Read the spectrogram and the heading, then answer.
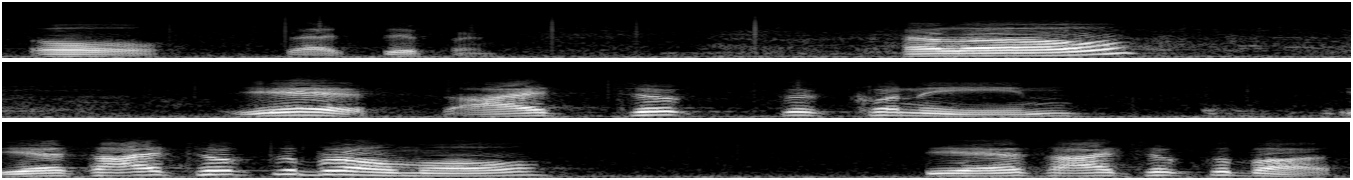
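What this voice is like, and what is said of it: Congested voice with a cold. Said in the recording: “I have a cold. ... Got a cold, huh?”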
